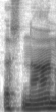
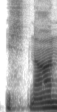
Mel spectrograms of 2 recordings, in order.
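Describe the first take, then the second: First: Said in the usual way. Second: स्नान begun with an i, "is-naan"; added first vowel. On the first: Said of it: "स्नान होता है". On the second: Shown as a demonstration. Teacher showing the common error, स्नान said as "isnaan". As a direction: put "i" before स्नान: isnaan. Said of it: "नहीं होता है".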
